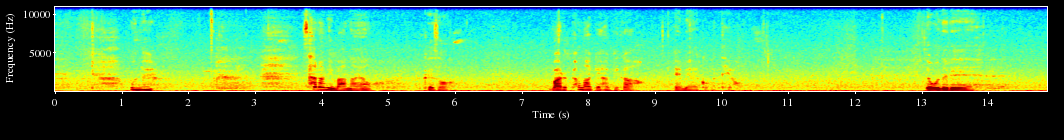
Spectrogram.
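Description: A young woman speaks calmly and cheerfully close by.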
